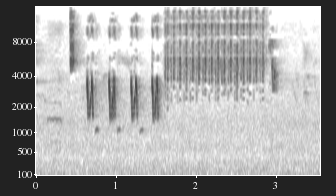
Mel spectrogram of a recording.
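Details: Singing common nightingale delivers four loud, evenly spaced chopped notes, then a rapid rattling trill lasting about a second and a half.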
